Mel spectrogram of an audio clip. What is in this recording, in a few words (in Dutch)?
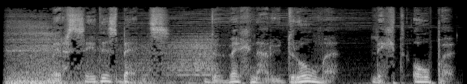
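flemish male commercial; dutch; voice demos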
